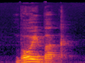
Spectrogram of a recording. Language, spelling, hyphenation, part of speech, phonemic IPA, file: Dutch, broeibak, broei‧bak, noun, /ˈbrui̯.bɑk/, Nl-broeibak.ogg
- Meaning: a rectangular container with one or more lids on the top containing windows, used in growing plants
